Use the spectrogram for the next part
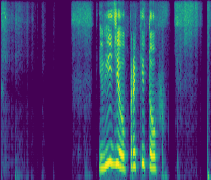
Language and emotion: Russian, neutral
